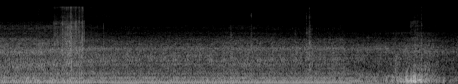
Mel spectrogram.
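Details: CAT 345 excavator diesel with error code 36-268-2, engine speed rising and dropping intermittently as if shutting down: low droning note that wavers and dips, speed not holding steady; engine surging.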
